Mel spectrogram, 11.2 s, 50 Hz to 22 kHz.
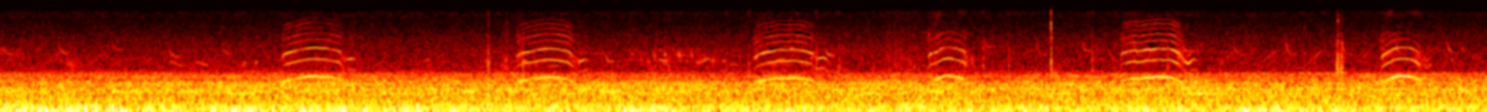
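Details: Northern lapwing at Črna pot, Ljubljansko Barje, Ljubljana, on 13 April 2024, giving wheezy, slurred pee-wit calls that rise and fall, about six in eleven seconds, over a steady low rumble of wind or distant traffic.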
